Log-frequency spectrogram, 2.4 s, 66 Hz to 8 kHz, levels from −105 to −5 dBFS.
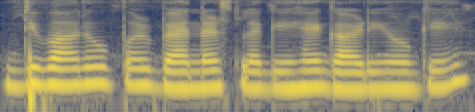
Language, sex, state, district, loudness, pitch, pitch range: Hindi, female, Uttar Pradesh, Lucknow, -17 LUFS, 195 Hz, 185-215 Hz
